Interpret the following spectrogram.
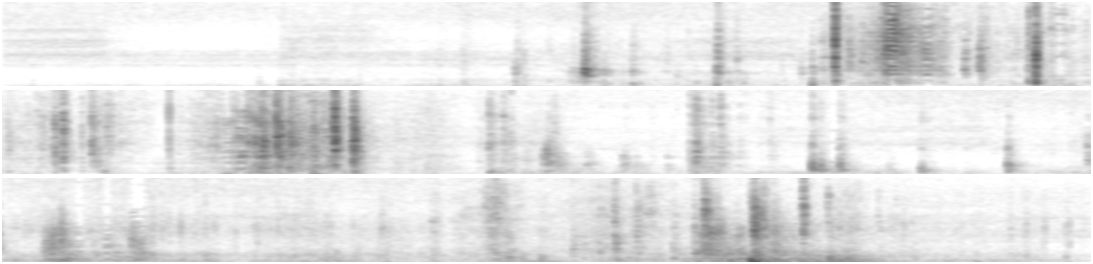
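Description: Short clicks and brief rasps of a steel tape measure being drawn out and handled against a wooden wall, the loudest rasps about three and four and a half seconds in and again near the end.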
